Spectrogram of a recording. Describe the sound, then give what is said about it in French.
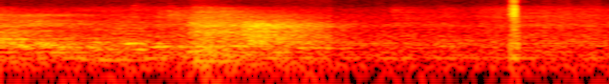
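A cork is eased slowly and delicately out of a wine bottle with a corkscrew held straight, a soft drawn-out squeaky slide followed a moment later by one small, crisp pop. “Tu vois ce que je veux dire Et quand on enlève le bouchon, c'est délicatement.”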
